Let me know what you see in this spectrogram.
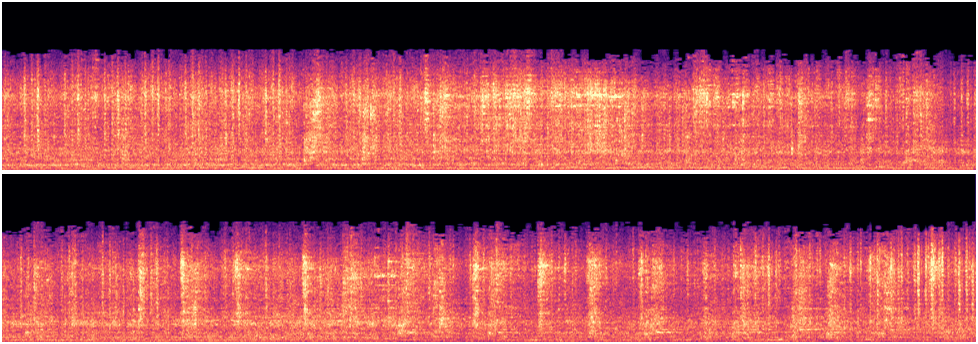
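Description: Diesel locomotive-hauled passenger train passing close at low speed: the locomotive's engine hum in the first few seconds, then the coaches' wheels clacking over the rail joints in a steady rhythm.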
